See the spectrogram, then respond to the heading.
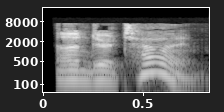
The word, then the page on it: undertime: British English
